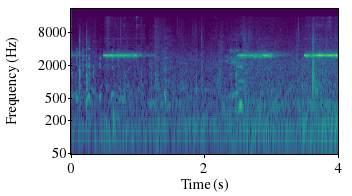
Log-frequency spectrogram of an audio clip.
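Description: An electronic beeper sounding three high-pitched, steady half-second beeps, the last two about a second apart, over low traffic rumble.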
